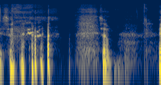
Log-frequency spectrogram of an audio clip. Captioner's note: laughing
